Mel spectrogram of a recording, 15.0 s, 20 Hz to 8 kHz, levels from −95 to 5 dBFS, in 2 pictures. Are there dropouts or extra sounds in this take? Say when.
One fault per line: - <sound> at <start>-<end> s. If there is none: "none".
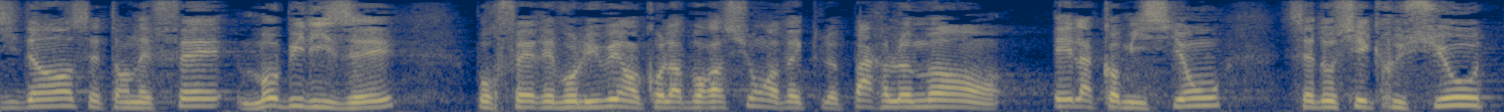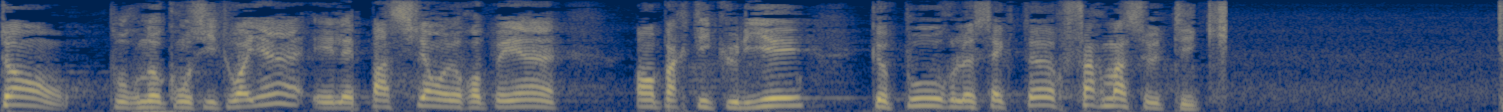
none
